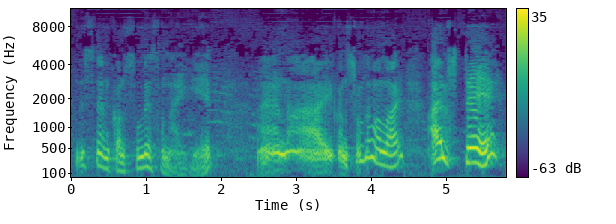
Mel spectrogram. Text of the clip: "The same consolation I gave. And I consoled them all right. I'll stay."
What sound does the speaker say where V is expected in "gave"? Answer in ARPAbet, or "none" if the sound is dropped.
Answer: none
